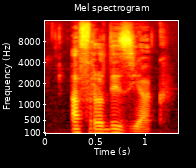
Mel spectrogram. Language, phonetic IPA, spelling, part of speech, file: Polish, [ˌafrɔˈdɨzʲjak], afrodyzjak, noun, Pl-afrodyzjak.ogg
